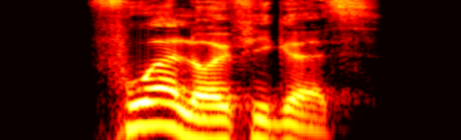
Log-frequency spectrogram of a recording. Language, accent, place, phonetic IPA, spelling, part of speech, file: German, Germany, Berlin, [ˈfoːɐ̯lɔɪ̯fɪɡəs], vorläufiges, adjective, De-vorläufiges.ogg
- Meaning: strong/mixed nominative/accusative neuter singular of vorläufig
